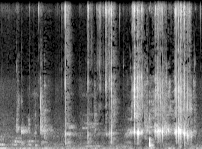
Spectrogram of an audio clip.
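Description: Crunchy chewing of a rolled tortilla chip (Doritos Dinamita), a series of short crackly crunches that bunch into a denser, louder run of crunching near the end.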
